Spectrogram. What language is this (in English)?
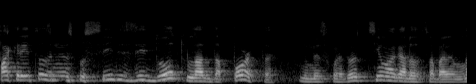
Portuguese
